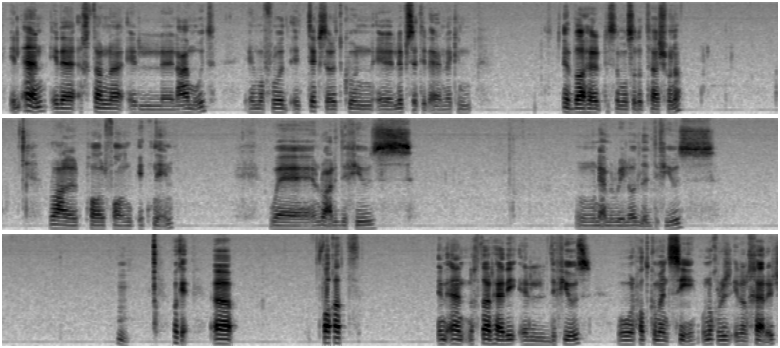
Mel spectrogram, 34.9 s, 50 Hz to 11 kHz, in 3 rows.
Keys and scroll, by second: 3.9 super+z, 30.2 super+a, 32.6 super+c.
